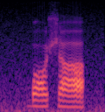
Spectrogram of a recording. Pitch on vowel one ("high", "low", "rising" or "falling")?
low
